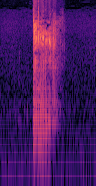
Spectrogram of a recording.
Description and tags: fart poot gas flatulence flatulation explosion noise weird
explosion, fart, flatulation, flatulence, gas, noise, poot, weird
